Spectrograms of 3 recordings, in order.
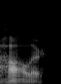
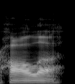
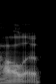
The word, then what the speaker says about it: holler: Everyone call it a holler or holla. Yeah. Not a hollow. Never a hollow.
